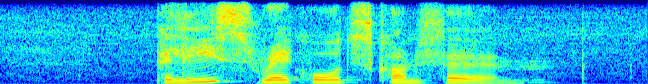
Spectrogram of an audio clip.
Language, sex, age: English, female, 21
